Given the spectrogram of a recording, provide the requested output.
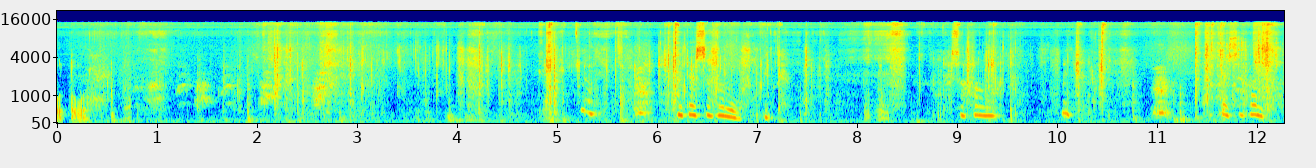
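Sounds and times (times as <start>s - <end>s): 
speech: 0.1s - 0.6s, 6.2s - 7.2s, 9.1s - 9.6s, 11.8s - 12.2s
small dog barking with duck-like honks: 0.7s - 2.9s, 5.8s - 6.0s, 11.0s - 11.3s
jangling rustling clatter: 0.8s - 12.2s.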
